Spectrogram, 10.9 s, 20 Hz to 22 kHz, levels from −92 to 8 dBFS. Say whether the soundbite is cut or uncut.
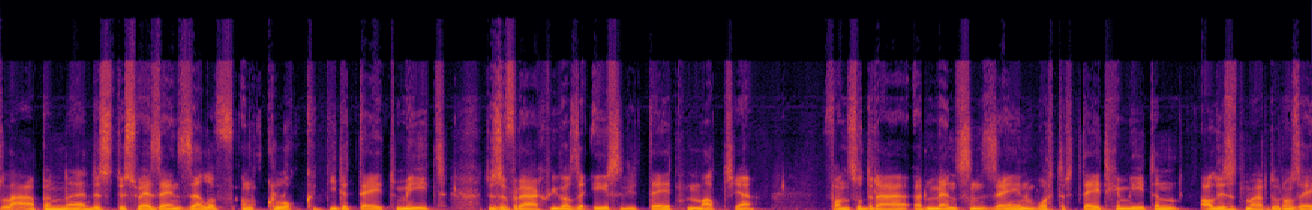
uncut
